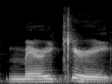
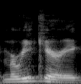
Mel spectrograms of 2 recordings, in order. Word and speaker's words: Marie Curie: The one thing that I laughed at was when Mary Curie goes into the... We're saying Mary Curie because that's how they pronounce it in the movie. Marie Curie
